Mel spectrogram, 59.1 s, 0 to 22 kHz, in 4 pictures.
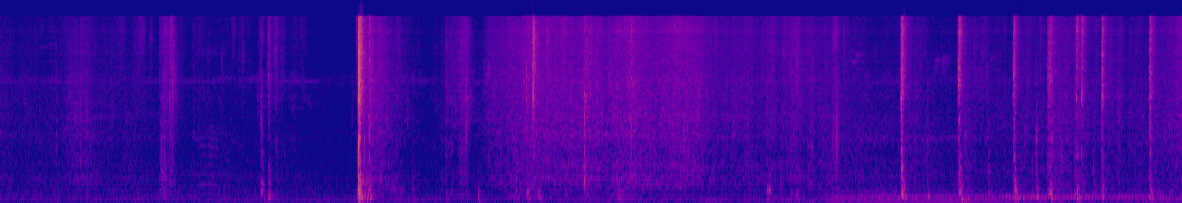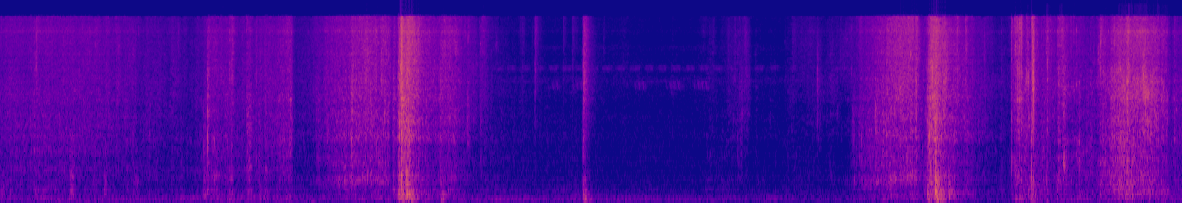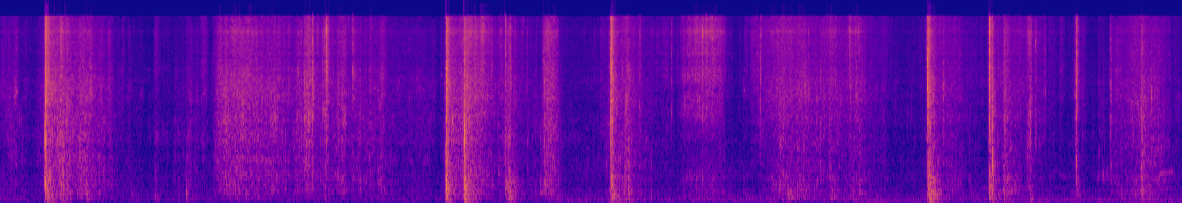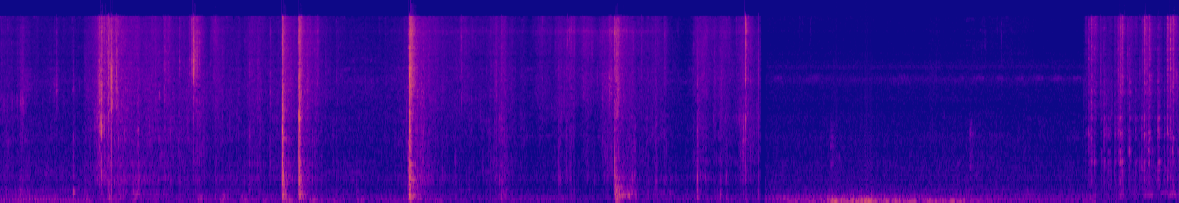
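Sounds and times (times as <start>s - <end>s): rustling: 4.8s - 21.0s, 24.8s - 48.5s
sugarcane stalks cracking: 9.7s - 16.2s, 25.4s - 48.5s, 49.3s - 53.8s, 57.9s - 59.0s.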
